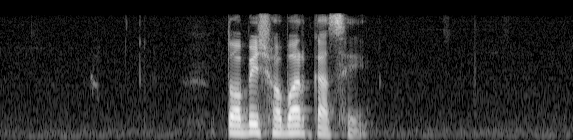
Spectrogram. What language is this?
Bangla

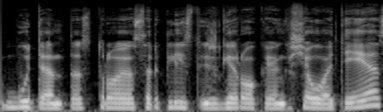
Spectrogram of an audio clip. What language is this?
Lithuanian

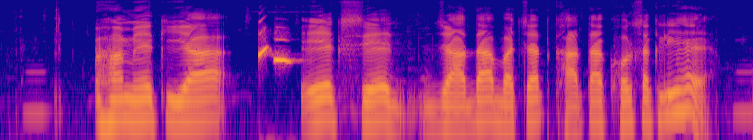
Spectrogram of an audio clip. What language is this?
Magahi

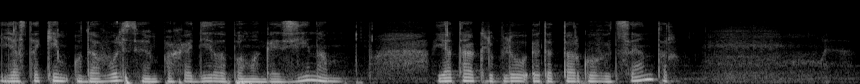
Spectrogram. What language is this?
Russian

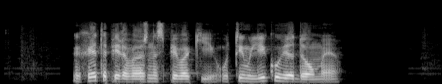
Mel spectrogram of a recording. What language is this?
Belarusian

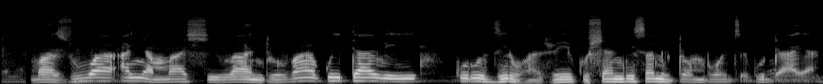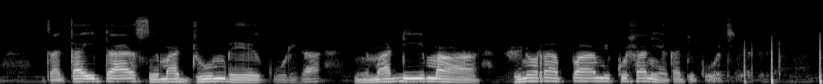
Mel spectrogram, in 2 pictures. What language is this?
Ndau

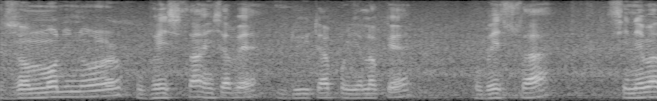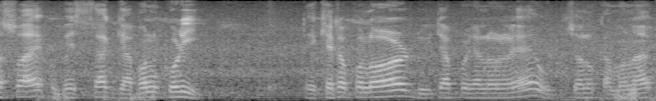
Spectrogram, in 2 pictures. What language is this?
Assamese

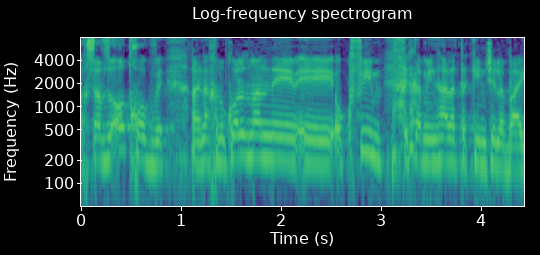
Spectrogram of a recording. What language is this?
Hebrew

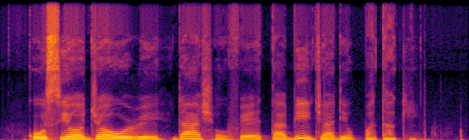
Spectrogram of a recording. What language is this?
Yoruba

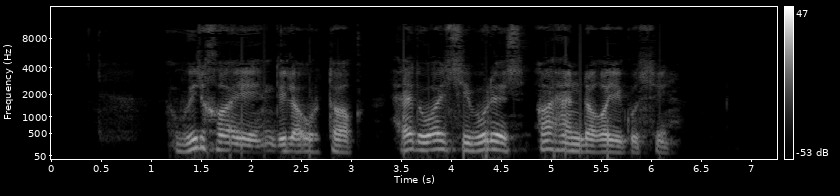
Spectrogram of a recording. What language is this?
Dargwa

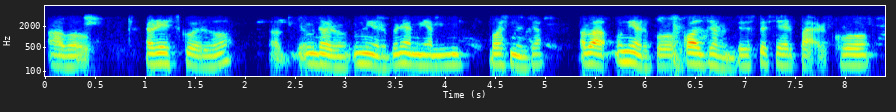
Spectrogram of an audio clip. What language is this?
Nepali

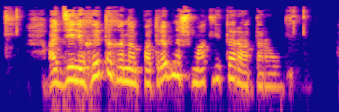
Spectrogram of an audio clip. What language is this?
Belarusian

